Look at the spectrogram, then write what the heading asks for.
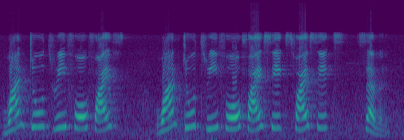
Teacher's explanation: the last digit falling tone is used, and the rest rising tone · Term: statement of a number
